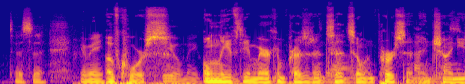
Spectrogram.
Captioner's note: through translator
